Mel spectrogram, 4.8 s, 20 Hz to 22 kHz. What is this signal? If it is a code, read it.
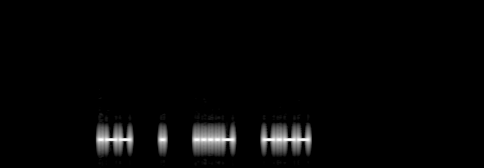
Morse code, heard as a keyed tone, about 36 wpm, spaced as for 20 wpm, 700 Hz. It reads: WE4Y
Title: USA Call Signs - 3x Character Spacing - 35wpm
